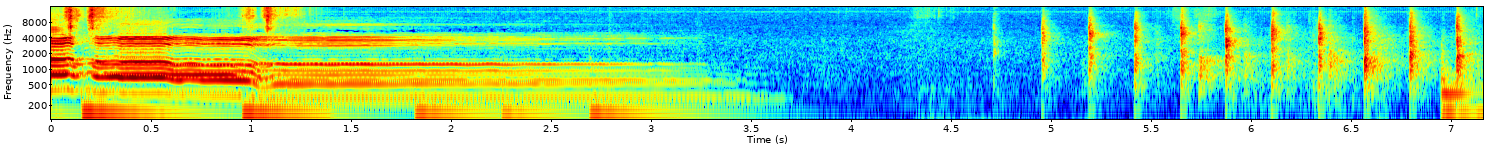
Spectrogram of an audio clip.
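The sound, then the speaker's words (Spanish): Studio audience at a radio station clapping after a sung song, a long sung note fading out first, then many sharp claps in a steady rhythm. “Todo el público acá en la radio aplaude.”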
